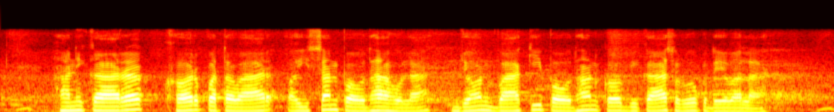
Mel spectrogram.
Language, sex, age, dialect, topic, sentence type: Bhojpuri, male, 25-30, Western, agriculture, statement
